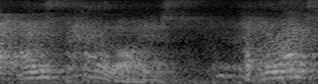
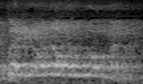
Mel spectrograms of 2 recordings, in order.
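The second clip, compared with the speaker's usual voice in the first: surprised objection; 10 semitones higher, 10 dB louder than usual. Retold or imitated. Israeli objecting, retold.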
